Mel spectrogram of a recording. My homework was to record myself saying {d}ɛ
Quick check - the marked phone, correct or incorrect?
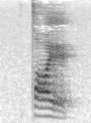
incorrect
